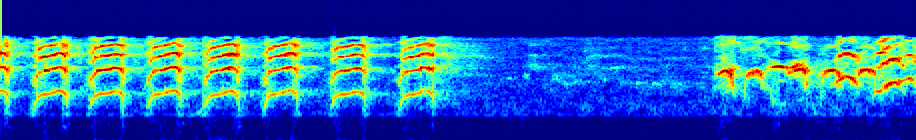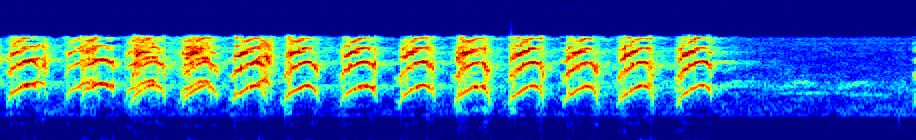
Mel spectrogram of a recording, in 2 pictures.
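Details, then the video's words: A native Australian honeyeater, the noisy miner, repeats bright arching notes quickly and steadily. A run of evenly spaced notes is followed by a gap, then a longer, busier burst with overlapping calls. "Noisy Miner - Bird calls"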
